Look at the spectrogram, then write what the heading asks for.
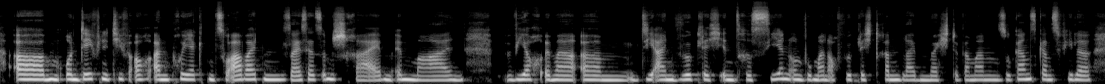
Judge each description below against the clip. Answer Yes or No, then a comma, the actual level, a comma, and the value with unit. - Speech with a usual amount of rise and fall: No, narrow, 1.6 semitones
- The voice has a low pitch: No, high, 215 Hz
